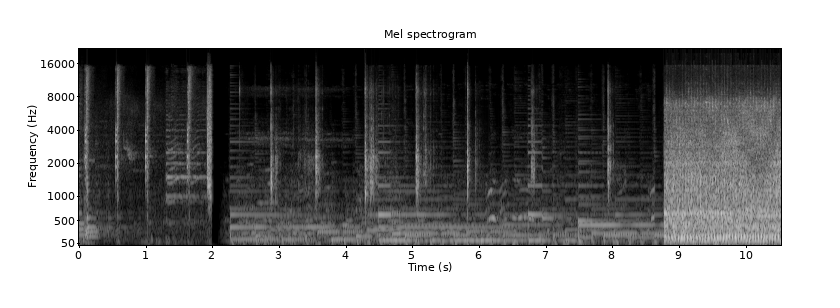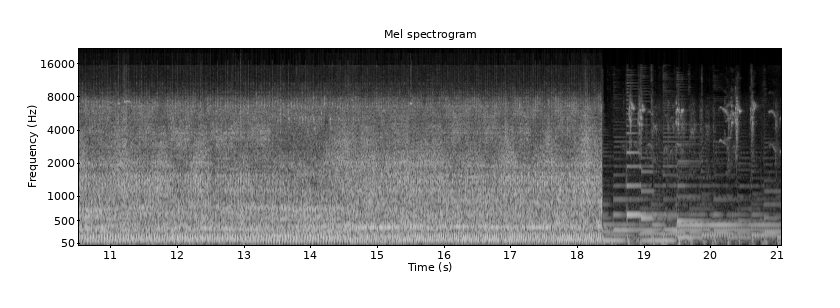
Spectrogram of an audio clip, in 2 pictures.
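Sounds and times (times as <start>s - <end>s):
small motor whirring: 8.8s - 18.4s.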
